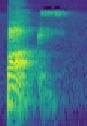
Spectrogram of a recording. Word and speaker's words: box: Này có âm x phía sau nha. Mình nghe nhiều người đọc là box. Đọc thử nha. Box. Box. Đấy, nó không nhận diện được luôn. Đó là box.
